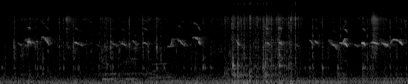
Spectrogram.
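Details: Baby chicks chirping: many short, high peeps, each slightly rising or falling, scattered irregularly with brief gaps and overlapping now and then, over a steady low hum.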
